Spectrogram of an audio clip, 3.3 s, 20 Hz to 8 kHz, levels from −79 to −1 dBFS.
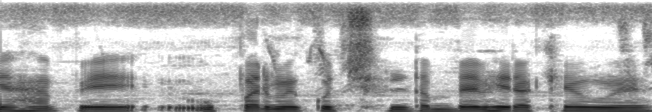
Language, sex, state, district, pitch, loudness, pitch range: Hindi, male, Jharkhand, Garhwa, 130 Hz, -14 LUFS, 125-135 Hz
